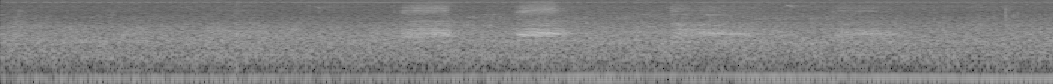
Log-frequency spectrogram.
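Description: A bird calling four times, about a second apart, starting about three seconds in, the first two calls louder than the last two.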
